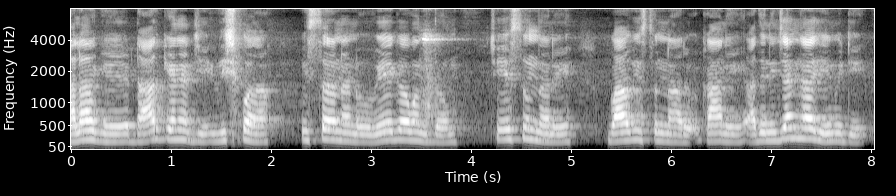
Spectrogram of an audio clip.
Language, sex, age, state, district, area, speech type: Telugu, male, 18-30, Telangana, Nizamabad, urban, spontaneous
